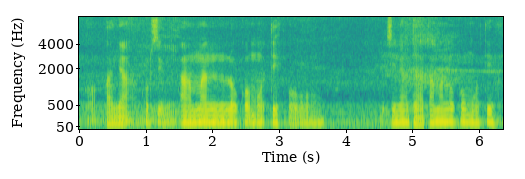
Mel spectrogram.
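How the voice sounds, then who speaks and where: A man's voice: mid-range voice, gravelly. A man, narrating his motorcycle ride casually, musing aloud and wondering where to go. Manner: unhurried, musing aloud, chuckling. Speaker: motovlog host. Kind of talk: casual narration while riding. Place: outdoors on a motorcycle in city traffic. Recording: street traffic noise behind voice. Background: traffic and engine noise.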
